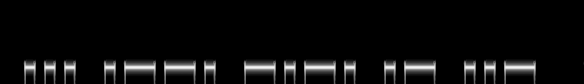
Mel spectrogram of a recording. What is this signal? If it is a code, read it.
Morse code, heard as a keyed tone, about 12 wpm, 800 Hz. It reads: SPCAU
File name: Morse / ltr-12wpm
